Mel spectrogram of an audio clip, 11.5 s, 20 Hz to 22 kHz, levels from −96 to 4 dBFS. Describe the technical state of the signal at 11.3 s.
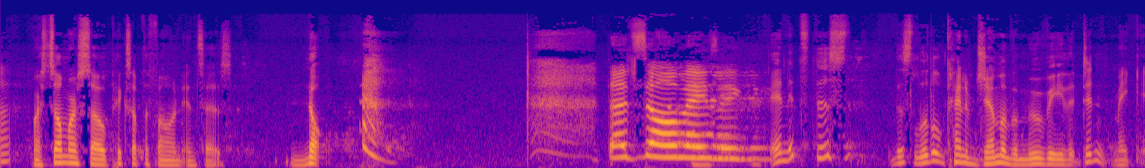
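At 11.3 s the signal is intact, with no audible fault at that moment.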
